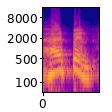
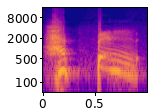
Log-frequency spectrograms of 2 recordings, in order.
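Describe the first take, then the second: First: Said in the usual way. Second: happened split, with pend drawn out and pushed; mock-wrong happened, stretched on its second syllable; wrong final stress. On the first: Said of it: "क्या बोलते हैं". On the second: Shown as a demonstration. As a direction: slowly lean hard on the pend of happened. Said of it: "ऐसा थोड़ी बोलते".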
